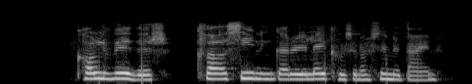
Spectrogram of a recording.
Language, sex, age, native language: Icelandic, female, 13, Icelandic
